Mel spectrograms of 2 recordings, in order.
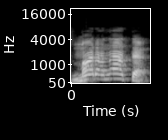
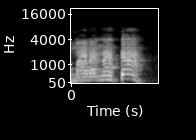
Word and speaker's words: Maranata: E do dialeto de Jesus, Maranata ou Maranatá. Os protestantes dizem Maranata, com a tônica na penúltima sílaba. Os católicos dizem Maranatá, com a tônica na última sílaba.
